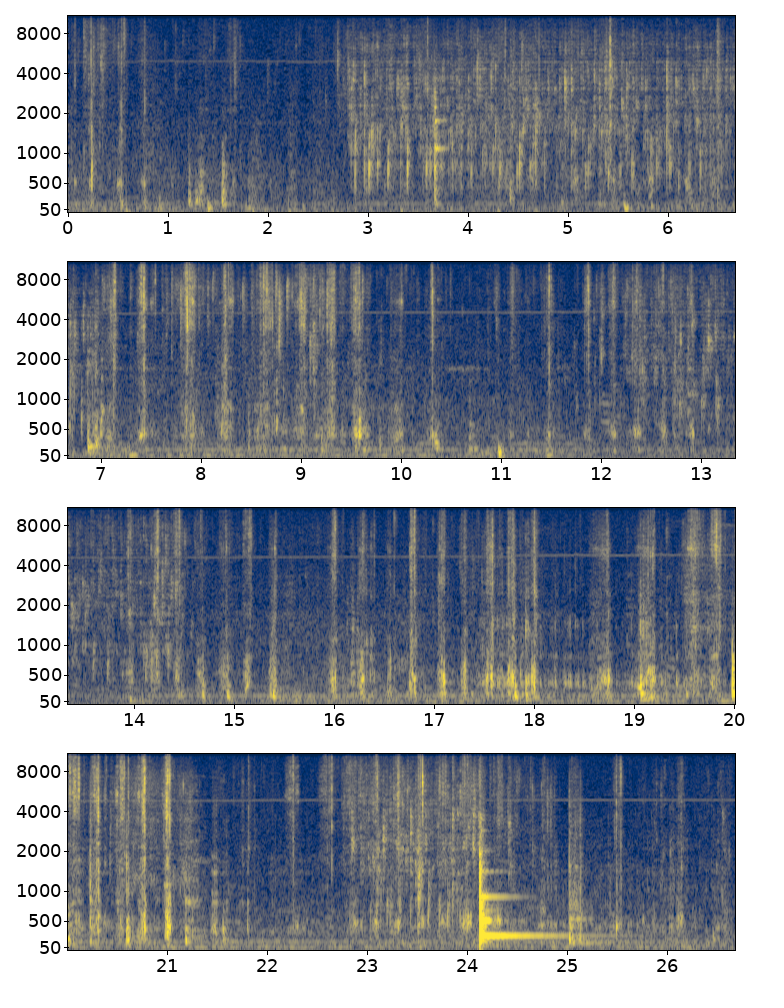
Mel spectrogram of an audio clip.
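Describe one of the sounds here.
A knife scrapes scales off a fish with short, quick rasps.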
